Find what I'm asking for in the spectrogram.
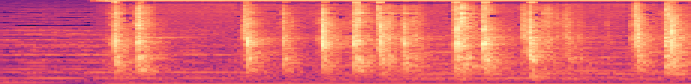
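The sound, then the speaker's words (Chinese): A father typing on a computer keyboard at home: many quick, irregular keystroke clicks in short bursts, crisp and fairly loud, with no voices. “这是爸爸在打字的声音”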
